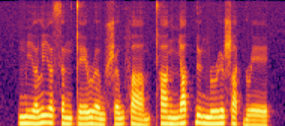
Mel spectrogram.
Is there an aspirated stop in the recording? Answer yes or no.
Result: yes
